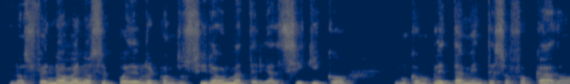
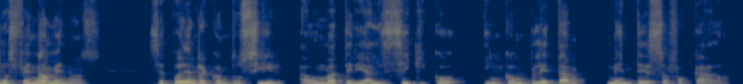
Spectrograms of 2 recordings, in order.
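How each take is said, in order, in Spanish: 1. La oración se lee a un ritmo más rápido. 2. La oración se lee a un ritmo más lento.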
